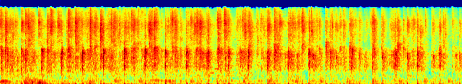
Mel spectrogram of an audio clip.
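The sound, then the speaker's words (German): Sustained audience applause: many hands clapping in a dense, steady patter that stays loud and even for the whole stretch, with no voices standing out. “Ihr habt ja beide jüngst eure Verträge verlängert und ich glaube, dafür sollte jetzt einmal einen spontanen Applaus hier geben.”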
